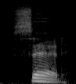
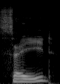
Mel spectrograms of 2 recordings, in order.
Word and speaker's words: said: Many said, any hello. Now I put these words because they have a but the sound is still e. Okay. Many, not mani. Said, not say or say.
